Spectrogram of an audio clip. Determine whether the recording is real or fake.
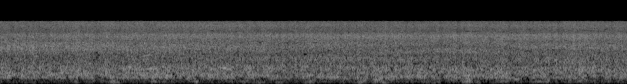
fake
